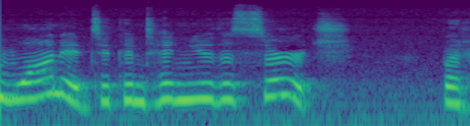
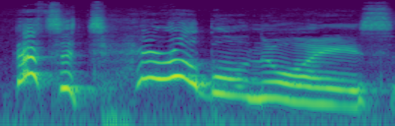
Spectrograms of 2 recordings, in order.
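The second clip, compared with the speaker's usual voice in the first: high, loud indignant snap; snappish; 7 semitones higher, 10 dB louder than usual. A narrator's reading. Martina rejecting the dog's bark, snapping high and loud. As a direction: snap it in sharp disgust. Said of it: "snapped Martina".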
